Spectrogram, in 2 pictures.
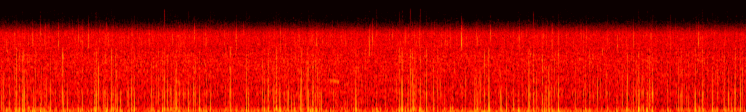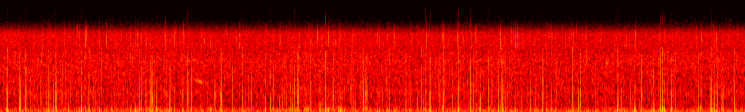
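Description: Heavy rain falling steadily on forest leaves, a dense even hiss with countless separate drops ticking through it.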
